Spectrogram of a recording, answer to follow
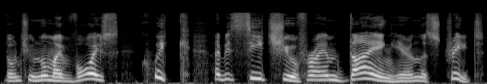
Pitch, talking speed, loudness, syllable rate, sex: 195 Hz, 210 wpm, -17 LUFS, 4.9 syllables/s, male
